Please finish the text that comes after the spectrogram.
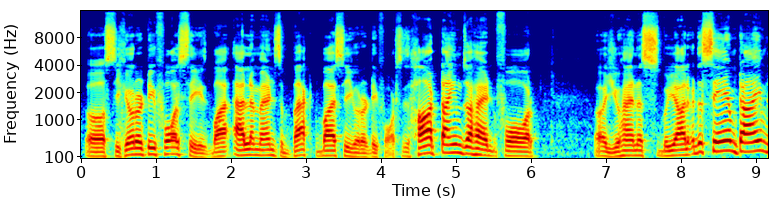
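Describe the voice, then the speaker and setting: A man giving unscripted news commentary as a channel host, speaking haltingly with many filler sounds and posing rhetorical questions. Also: medium pitch. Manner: halting, with long hesitations and frequent filler sounds.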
